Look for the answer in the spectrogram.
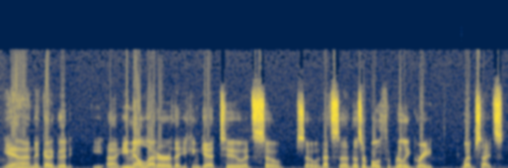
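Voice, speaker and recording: A man's voice: medium pitch, little pitch movement, moderate pace, creaky, a bit bright. Man co-hosting a chatty podcast. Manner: conversational, reads listener emails aloud. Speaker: podcast co-host. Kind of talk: casual podcast discussion.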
